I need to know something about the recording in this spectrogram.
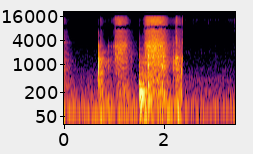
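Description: A metal cake pan slides and scrapes across a silicone mat.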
